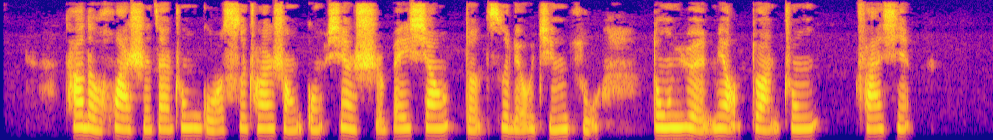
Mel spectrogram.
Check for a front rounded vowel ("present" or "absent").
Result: absent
